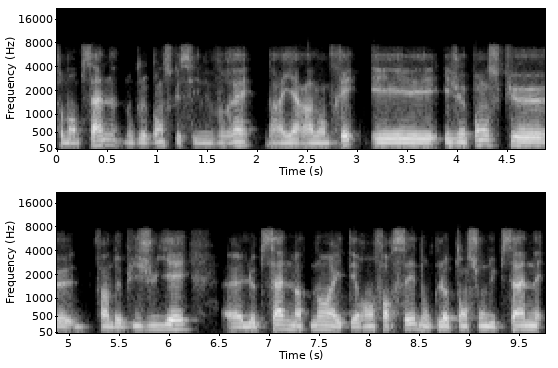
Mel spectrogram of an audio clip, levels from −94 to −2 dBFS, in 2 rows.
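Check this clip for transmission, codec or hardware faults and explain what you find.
Two faults are present in this wideband AMR speech, which runs at 12.65 kbit/s around them.

From 2.40 to 5.47 s, an AMR rate drop to 8.85 kbit/s, with bits shifted to error protection, makes speech rougher. The spectrogram keeps its full band while harmonics smear.

At 8.52 s, a repeated buffer replays a 2.67 ms chunk once because new data arrived late, which fits a 128-sample buffer. It gives a click, seen as a hard waveform join and a thin vertical spectrogram line.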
